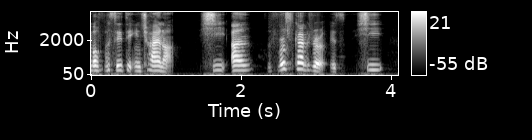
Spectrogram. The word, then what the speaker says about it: Xi'an: One for Xi and another one for An. Don't write them like this. If written like this, people would read Xian and not Xi'an. These are two individual syllables, not one.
